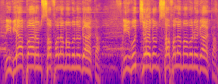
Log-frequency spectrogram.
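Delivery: slow, ringing pronouncement of blessing; proclaiming blessing. Acted. Preacher declaring blessings over the congregation, ringing and slow. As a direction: call each blessing out over the crowd.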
